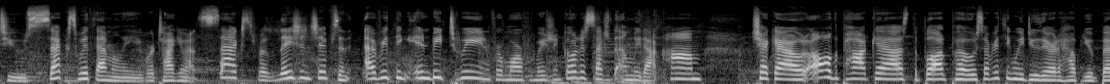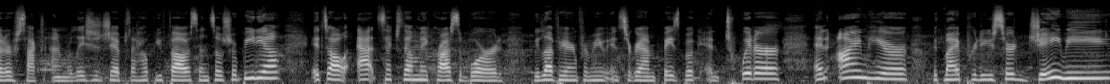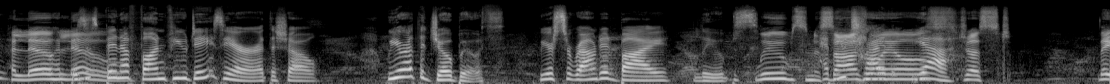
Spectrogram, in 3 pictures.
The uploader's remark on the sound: Live from a sex toy expo.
